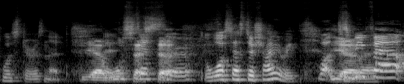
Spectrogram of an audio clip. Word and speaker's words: Worcester: It's on the grounds of how Americans pronounce Worcester, isn't it? Yeah, Worcester.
